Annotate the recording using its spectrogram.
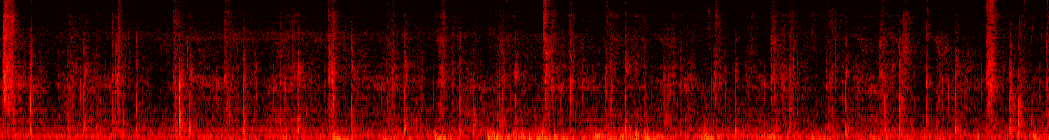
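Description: Footsteps of someone walking along a concrete path: a run of light, uneven taps over a low background rumble.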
